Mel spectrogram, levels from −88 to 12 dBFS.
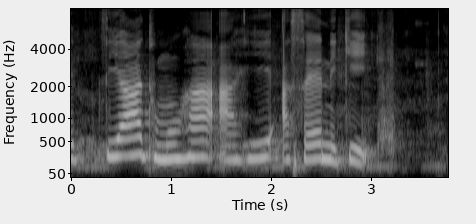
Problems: background conversations at intervals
